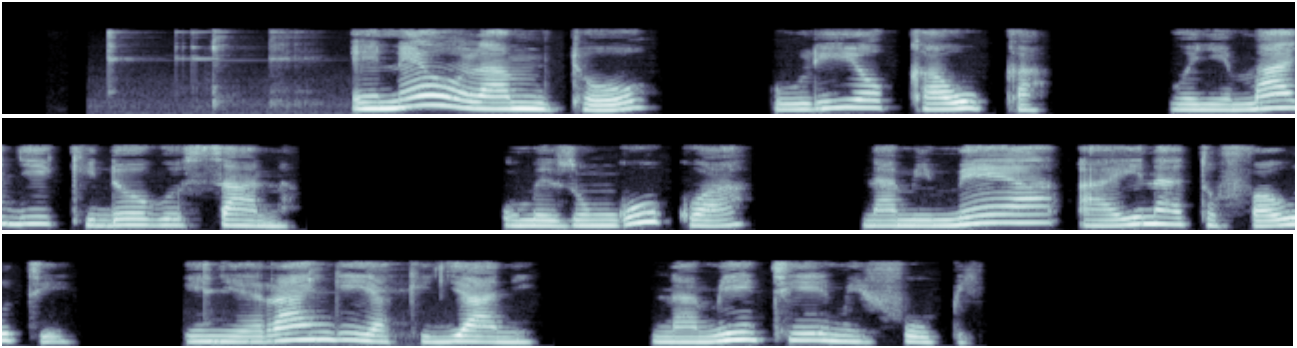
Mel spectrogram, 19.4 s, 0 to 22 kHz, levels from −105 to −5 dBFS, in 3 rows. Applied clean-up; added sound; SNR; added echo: none; Cutlery, silverware / Dishes, pots, and pans; 19 dB; none.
